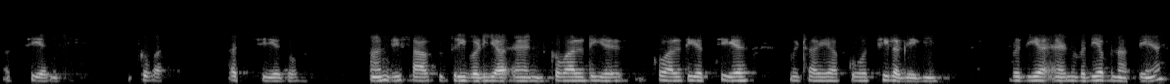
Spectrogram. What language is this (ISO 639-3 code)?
pan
